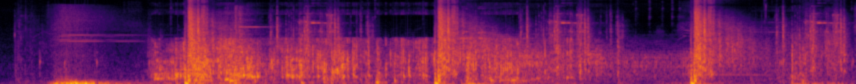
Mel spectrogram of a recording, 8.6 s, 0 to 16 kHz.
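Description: Gunfire in Fallout 4 with a Ground Zero zombie apocalypse modlist: several loud, sharp shots spread over the clip, separated by a dense, noisy rumble of gameplay.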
